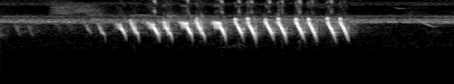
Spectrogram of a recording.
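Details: Bigodinho (lined seedeater) in Cunha, Brazil, giving the 'canto diferenciado' song type: roughly fourteen quick, evenly spaced chirping notes lasting over a second, with a constant high insect drone behind.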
